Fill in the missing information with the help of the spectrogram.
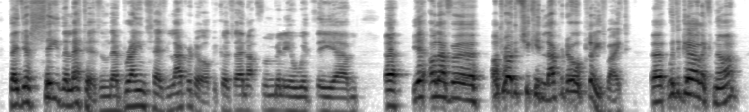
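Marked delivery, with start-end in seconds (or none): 6.2-11.1 clumsy put-on Derbyshire accent, pitched very high. Imitating a customer ordering in a restaurant: bad Derbyshire accent. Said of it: "I'm not very good at doing a Derbyshire accent".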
